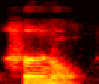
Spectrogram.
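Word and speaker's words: colonel: people start talking about words like kernel and you don't spell it with a K but with a Col arise but didn't you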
